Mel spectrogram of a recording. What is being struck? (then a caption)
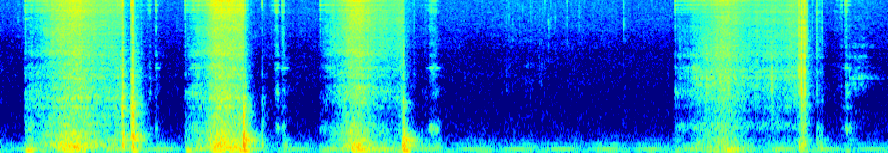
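Kinetic sand block. A serrated knife slices a solid green puzzle-shaped block of kinetic sand into parallel strips. Each stroke makes a soft, gritty scraping crunch with bright hiss, swelling and fading, with sharp little clicks. Quiet pauses with a low, steady hum sit between the cuts.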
